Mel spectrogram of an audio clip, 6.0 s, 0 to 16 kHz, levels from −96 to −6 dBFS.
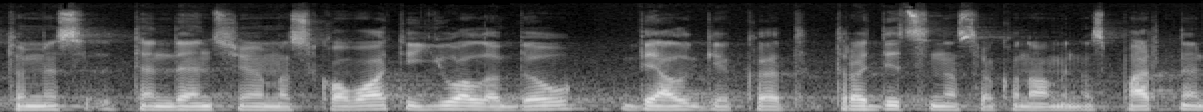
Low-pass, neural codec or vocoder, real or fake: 14.4 kHz; vocoder, 48 kHz, 128 mel bands, Vocos; fake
